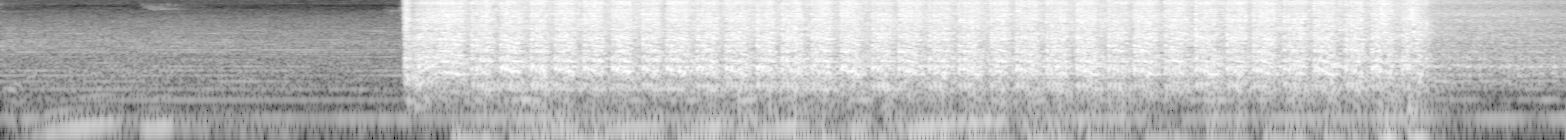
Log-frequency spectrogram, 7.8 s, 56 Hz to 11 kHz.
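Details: Lotus Europa Twin Cam with 123 Ignition distributor and Stromberg carbs, valve clearances previously off: starter churns steadily about five seconds at roughly three and a half turns per second, never catches; ignition timing not even close.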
